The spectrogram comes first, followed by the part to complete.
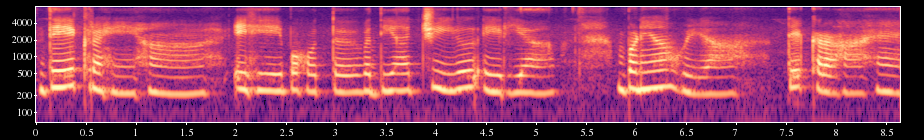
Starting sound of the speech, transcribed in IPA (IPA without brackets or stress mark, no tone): d̪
